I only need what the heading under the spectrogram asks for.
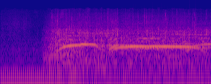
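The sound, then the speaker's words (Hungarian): Applause from the crowd at a mass demonstration against Nazism, rising suddenly after a brief quiet moment into steady clapping, with a thin whistle tone running through it. “Taps fogadta a Fidesz frakció vezetőjét a tömegtüntetés a nácizmus ellen elnevezésű rendezvényen.”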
